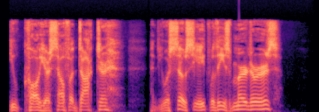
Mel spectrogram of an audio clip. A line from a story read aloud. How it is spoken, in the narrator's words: Doremus to gasp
